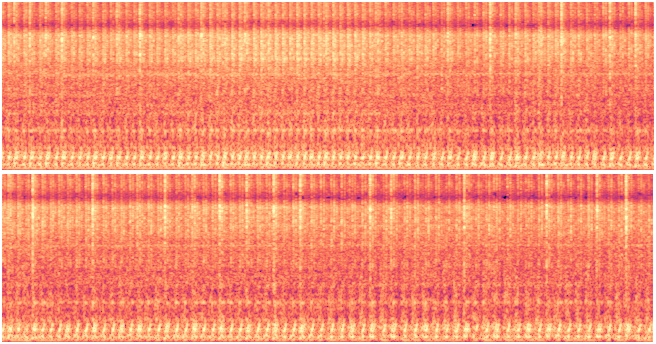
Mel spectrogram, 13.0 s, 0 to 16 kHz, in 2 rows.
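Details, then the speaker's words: 3D-printed inline two-cylinder four-stroke engine in later testing: fast, clattery chuff that isn't quite even; misfire on cylinder 1. "I did more tests on the engine, but I'm gonna show you this last clip where it developed a misfire on cylinder 1."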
